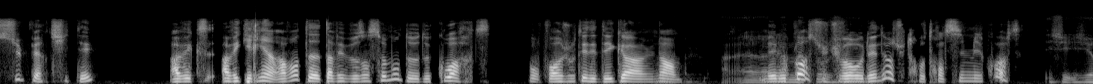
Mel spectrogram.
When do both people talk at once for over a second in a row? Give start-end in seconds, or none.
7.6-8.9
